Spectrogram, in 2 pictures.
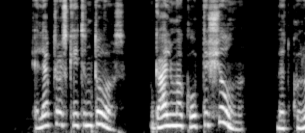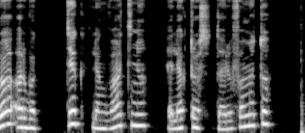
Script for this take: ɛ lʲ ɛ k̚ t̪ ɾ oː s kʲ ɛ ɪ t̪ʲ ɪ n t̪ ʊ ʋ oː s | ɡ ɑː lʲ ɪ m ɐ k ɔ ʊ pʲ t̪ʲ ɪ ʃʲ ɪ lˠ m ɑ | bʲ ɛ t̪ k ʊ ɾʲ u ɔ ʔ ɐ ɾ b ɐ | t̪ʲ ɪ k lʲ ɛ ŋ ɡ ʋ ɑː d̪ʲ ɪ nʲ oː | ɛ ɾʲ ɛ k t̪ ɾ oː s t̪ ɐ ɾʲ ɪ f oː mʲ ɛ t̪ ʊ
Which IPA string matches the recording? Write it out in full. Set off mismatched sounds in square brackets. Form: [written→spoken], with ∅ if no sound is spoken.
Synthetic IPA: ɛ lʲ ɛ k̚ t̪ ɾ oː s kʲ ɛ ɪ t̪ʲ ɪ n t̪ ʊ ʋ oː s | ɡ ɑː lʲ ɪ m ɐ k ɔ ʊ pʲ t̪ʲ ɪ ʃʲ ɪ lˠ m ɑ | bʲ ɛ t̪ k ʊ ɾʲ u ɔ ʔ ɐ ɾ b ɐ | t̪ʲ ɪ k lʲ ɛ ŋ ɡ ʋ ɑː [d̪ʲ→t̪ʲ] ɪ nʲ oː | ɛ [ɾʲ→lʲ] ɛ k t̪ ɾ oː s t̪ ɐ ɾʲ ɪ f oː mʲ ɛ t̪ ʊ

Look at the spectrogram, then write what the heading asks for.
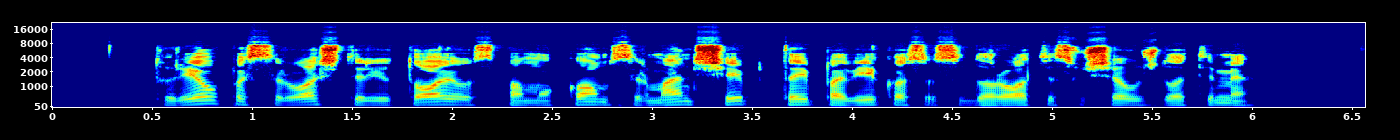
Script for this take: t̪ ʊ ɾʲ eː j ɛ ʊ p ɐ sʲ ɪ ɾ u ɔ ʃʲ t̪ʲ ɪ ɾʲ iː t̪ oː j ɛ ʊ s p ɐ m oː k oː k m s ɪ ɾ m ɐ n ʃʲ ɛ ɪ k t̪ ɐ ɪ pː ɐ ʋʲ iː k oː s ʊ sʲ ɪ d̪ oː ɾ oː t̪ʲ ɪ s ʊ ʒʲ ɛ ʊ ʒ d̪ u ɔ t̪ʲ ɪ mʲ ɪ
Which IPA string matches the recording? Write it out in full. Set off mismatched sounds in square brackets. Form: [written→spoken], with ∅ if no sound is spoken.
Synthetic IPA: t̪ ʊ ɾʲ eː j ɛ ʊ p ɐ sʲ ɪ ɾ u ɔ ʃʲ t̪ʲ ɪ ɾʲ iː t̪ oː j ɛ ʊ s p ɐ m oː k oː [k→∅] m s ɪ ɾ m ɐ n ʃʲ ɛ ɪ [k→p] t̪ ɐ ɪ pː ɐ ʋʲ iː k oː s ʊ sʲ ɪ d̪ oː ɾ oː t̪ʲ ɪ s ʊ [ʒʲ→ʃʲ] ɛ ʊ ʒ d̪ u ɔ t̪ʲ ɪ mʲ ɪ

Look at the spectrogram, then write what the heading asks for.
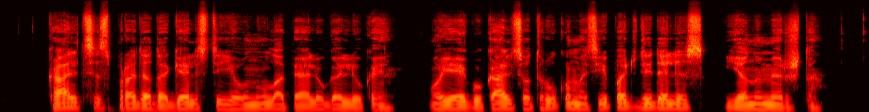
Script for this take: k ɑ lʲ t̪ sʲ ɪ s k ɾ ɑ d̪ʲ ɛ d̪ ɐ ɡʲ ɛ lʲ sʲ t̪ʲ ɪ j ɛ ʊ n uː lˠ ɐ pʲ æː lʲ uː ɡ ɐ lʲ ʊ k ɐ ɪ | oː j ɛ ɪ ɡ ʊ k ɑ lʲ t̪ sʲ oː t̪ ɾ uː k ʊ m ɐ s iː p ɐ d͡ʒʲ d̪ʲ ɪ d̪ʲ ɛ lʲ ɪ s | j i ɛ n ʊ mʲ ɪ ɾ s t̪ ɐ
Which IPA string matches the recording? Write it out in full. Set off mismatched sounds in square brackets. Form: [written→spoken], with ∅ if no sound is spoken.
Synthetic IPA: k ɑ lʲ t̪ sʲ ɪ s [k→p] ɾ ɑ d̪ʲ ɛ d̪ ɐ ɡʲ ɛ lʲ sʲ t̪ʲ ɪ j ɛ ʊ n uː lˠ ɐ pʲ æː lʲ uː ɡ ɐ lʲ ʊ k ɐ ɪ | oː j ɛ ɪ ɡ ʊ k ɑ lʲ t̪ sʲ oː t̪ ɾ uː k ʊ m ɐ s iː p ɐ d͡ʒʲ d̪ʲ ɪ d̪ʲ ɛ lʲ ɪ s | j i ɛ n ʊ mʲ ɪ ɾ [s→ʃ] t̪ ɐ

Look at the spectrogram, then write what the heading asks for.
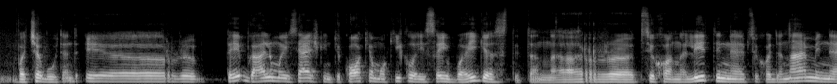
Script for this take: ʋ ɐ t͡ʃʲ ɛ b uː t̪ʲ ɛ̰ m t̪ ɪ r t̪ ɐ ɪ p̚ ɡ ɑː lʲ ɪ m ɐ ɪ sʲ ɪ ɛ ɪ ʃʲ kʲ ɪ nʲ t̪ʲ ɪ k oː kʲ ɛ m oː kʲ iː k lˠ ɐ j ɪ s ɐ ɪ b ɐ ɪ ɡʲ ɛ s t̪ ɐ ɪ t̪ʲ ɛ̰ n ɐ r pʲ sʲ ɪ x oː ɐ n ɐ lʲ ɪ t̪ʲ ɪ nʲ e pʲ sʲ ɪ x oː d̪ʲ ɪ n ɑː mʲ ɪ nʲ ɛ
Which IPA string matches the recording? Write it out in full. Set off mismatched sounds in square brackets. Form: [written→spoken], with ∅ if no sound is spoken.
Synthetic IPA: ʋ ɐ t͡ʃʲ ɛ b uː t̪ʲ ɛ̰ [m→n] t̪ ɪ r t̪ ɐ ɪ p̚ ɡ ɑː lʲ ɪ m ɐ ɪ sʲ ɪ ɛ ɪ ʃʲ kʲ ɪ nʲ t̪ʲ ɪ k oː kʲ ɛ m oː kʲ iː k lˠ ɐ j ɪ s ɐ ɪ b ɐ ɪ ɡʲ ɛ s t̪ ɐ ɪ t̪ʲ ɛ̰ n ɐ r pʲ sʲ ɪ x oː ɐ n ɐ lʲ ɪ t̪ʲ ɪ nʲ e pʲ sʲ ɪ x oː d̪ʲ ɪ n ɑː mʲ ɪ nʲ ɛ

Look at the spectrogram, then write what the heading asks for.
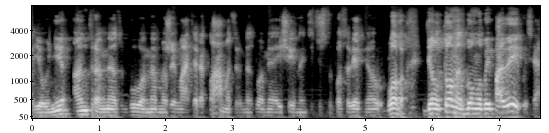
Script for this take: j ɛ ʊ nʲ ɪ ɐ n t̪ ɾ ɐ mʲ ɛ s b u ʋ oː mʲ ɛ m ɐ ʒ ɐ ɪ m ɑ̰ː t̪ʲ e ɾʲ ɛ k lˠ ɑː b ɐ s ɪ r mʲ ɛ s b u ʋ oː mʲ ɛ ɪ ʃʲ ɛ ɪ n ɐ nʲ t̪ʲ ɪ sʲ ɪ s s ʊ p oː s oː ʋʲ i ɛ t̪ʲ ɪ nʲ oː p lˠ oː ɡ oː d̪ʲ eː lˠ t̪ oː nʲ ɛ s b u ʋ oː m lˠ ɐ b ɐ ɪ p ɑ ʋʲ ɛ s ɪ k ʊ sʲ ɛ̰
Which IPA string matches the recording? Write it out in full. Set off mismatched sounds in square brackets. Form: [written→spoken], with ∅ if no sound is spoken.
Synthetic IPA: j ɛ ʊ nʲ ɪ ɐ n t̪ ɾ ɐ mʲ ɛ s b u ʋ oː mʲ ɛ m ɐ ʒ ɐ ɪ m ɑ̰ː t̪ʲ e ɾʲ ɛ k lˠ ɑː [b→m] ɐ s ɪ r mʲ ɛ s b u ʋ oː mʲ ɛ ɪ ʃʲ ɛ ɪ n ɐ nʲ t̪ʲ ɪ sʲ ɪ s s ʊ p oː s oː ʋʲ i ɛ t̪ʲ ɪ nʲ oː [p→b] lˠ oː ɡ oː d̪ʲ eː lˠ t̪ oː [nʲ→mʲ] ɛ s b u ʋ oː m lˠ ɐ b ɐ ɪ p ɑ ʋʲ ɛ [s→∅] ɪ k ʊ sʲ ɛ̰

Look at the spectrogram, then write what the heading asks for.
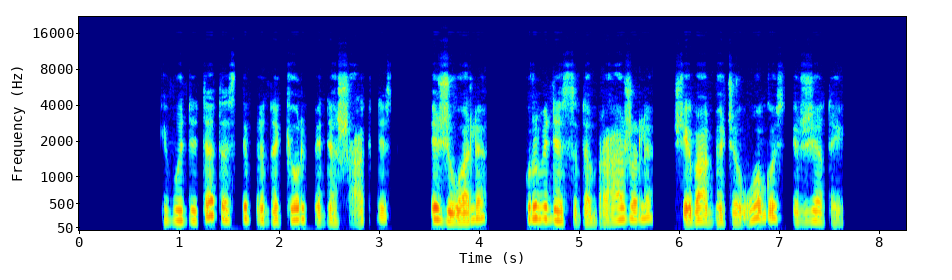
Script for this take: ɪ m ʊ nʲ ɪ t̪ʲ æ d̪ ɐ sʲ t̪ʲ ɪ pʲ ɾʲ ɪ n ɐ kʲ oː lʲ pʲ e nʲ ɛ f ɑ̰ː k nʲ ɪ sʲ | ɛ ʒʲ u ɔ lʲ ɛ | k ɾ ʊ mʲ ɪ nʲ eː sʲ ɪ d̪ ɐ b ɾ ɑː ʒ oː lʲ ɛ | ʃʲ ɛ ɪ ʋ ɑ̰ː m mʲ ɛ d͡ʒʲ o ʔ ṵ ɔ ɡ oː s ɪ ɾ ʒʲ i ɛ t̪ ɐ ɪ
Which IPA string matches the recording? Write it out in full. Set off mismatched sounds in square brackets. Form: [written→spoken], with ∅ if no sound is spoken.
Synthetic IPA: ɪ m ʊ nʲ ɪ t̪ʲ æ [d̪→t̪] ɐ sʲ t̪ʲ ɪ pʲ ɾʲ ɪ n ɐ kʲ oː lʲ pʲ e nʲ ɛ [f→ʃ] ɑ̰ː k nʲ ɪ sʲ | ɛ ʒʲ u ɔ lʲ ɛ | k ɾ ʊ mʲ ɪ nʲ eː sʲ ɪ d̪ ɐ b ɾ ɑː ʒ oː lʲ ɛ | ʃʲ ɛ ɪ ʋ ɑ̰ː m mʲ ɛ d͡ʒʲ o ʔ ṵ ɔ ɡ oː s ɪ ɾ ʒʲ i ɛ [t̪→d̪] ɐ ɪ

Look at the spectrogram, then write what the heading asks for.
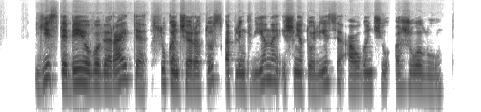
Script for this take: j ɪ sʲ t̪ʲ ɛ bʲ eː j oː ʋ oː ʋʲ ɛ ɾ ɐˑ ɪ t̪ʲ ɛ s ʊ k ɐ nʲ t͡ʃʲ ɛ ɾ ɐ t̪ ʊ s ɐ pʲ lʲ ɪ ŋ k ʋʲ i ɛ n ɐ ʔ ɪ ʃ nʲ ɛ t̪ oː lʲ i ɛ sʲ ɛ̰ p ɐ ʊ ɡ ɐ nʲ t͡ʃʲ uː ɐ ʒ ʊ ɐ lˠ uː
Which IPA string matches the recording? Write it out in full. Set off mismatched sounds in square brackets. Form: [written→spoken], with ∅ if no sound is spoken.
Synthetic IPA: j ɪ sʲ t̪ʲ ɛ bʲ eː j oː ʋ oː ʋʲ ɛ ɾ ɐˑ ɪ t̪ʲ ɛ s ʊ k ɐ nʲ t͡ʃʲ ɛ ɾ ɐ t̪ ʊ s ɐ pʲ lʲ ɪ ŋ k ʋʲ i ɛ n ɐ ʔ ɪ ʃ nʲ ɛ t̪ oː lʲ i ɛ sʲ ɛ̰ [p→ʔ] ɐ ʊ ɡ ɐ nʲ t͡ʃʲ uː ɐ ʒ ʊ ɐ lˠ uː

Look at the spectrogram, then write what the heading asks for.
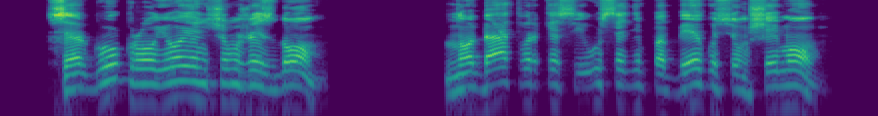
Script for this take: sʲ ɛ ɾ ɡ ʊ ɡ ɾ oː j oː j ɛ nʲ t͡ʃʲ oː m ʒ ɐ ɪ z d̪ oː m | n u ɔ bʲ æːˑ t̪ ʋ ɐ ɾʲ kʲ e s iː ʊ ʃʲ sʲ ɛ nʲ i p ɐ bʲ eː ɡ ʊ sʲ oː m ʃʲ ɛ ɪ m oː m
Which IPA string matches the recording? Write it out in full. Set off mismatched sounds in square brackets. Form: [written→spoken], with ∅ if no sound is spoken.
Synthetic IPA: sʲ ɛ ɾ ɡ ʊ [ɡ→k] ɾ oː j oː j ɛ nʲ t͡ʃʲ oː m ʒ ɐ ɪ z d̪ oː m | n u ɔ bʲ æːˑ t̪ ʋ ɐ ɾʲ kʲ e s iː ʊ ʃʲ sʲ ɛ nʲ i p ɐ bʲ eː ɡ ʊ sʲ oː m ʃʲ ɛ ɪ m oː m

